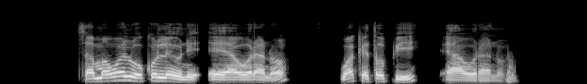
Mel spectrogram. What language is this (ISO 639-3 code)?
luo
